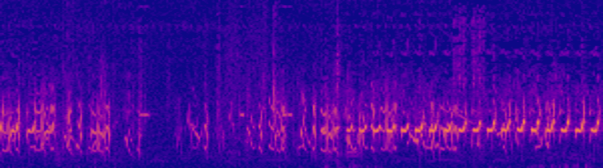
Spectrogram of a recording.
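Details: Rock bush quail (Perdicula argoondah), call.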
